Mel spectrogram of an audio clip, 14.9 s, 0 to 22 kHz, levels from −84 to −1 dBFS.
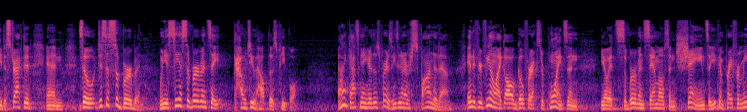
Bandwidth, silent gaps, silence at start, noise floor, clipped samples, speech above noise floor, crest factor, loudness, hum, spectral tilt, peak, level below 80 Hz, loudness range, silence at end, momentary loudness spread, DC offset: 11 kHz; none; 0 s; -46 dBFS; under 0.1%; 25 dB; 18 dB; -21 LUFS; none; -4.5 dB/octave; -4 dBFS; -54 dBFS; 3 LU; 0 s; 7 LU; under 0.1%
